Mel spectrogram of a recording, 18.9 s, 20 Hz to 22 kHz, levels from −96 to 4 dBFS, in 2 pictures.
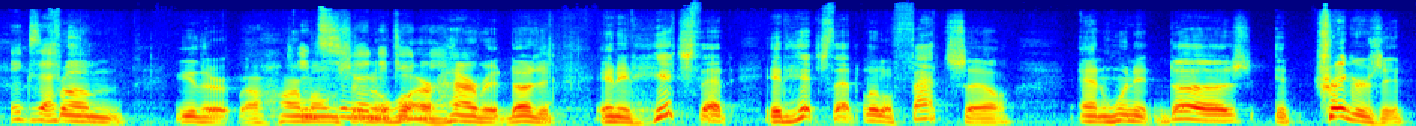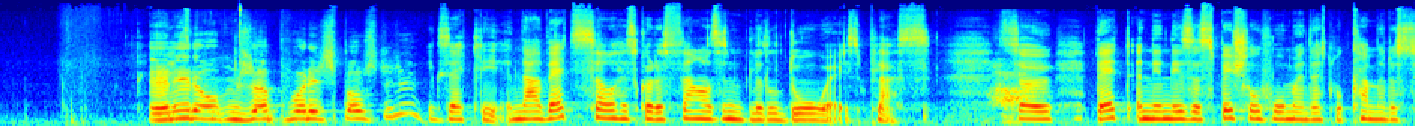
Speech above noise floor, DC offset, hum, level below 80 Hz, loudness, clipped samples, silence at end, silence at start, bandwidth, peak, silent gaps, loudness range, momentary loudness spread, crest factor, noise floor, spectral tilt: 31 dB; under 0.1%; none; -54 dBFS; -18 LUFS; under 0.1%; 0 s; 0.1 s; 19 kHz; 0 dBFS; none; 2 LU; 9 LU; 18 dB; -49 dBFS; -5.5 dB/octave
